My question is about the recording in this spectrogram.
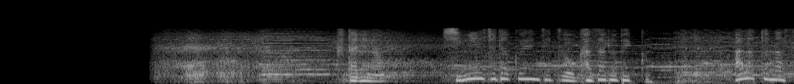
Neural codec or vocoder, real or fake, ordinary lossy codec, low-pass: codec, 16 kHz, 0.9 kbps, LongCat-Audio-Codec; fake; none; 5.4 kHz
